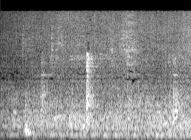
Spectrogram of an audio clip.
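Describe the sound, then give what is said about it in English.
Bean curd stir-frying in a pan gives a faint, steady sizzle, with a few light utensil scrapes and one brief clink. “What are you making? I told you I'm stir-frying bean curd.”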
